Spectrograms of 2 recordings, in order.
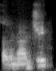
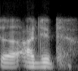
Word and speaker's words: Ajit: Am I pronouncing correct? Avinarji? No, it's Ajit.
